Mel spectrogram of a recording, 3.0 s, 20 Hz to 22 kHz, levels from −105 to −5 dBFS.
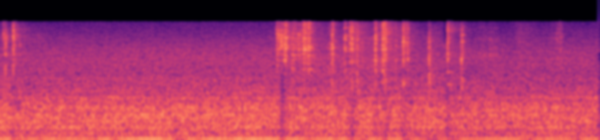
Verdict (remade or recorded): recorded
